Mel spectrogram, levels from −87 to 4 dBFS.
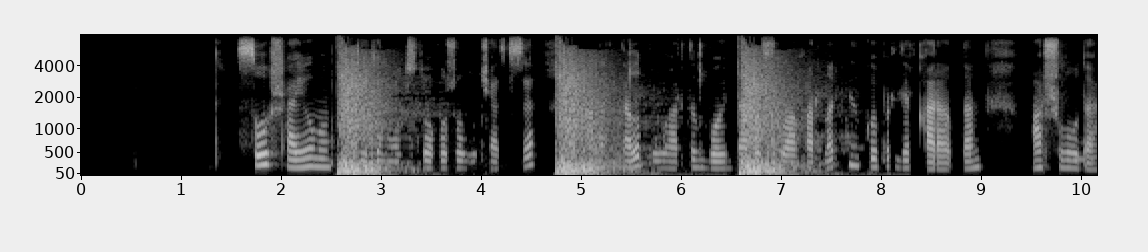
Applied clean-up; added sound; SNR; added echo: classical method spectral subtraction.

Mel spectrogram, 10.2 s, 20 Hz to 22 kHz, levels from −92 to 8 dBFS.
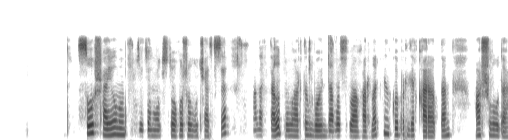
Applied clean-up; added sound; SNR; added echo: neural mask model Resemble Enhance denoiser.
